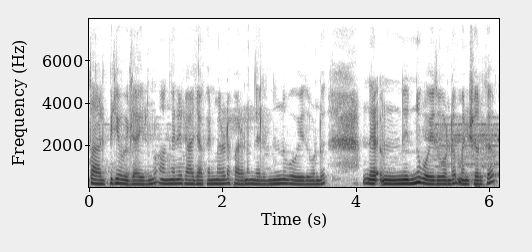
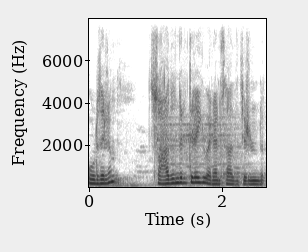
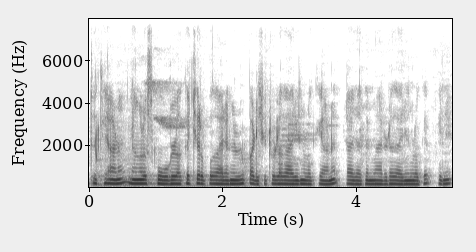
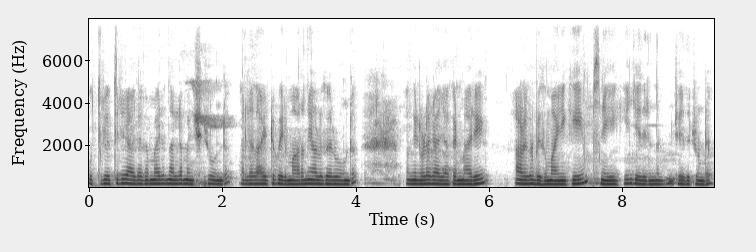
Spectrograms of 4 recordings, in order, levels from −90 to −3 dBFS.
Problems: low volume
